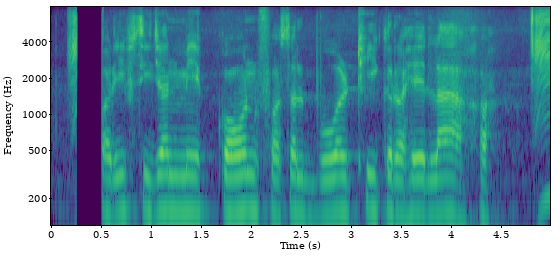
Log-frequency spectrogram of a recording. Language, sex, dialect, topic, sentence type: Bhojpuri, male, Northern, agriculture, question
